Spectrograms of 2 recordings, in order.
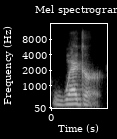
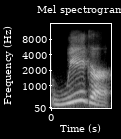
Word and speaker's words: Weger: I called her Michelle Wagger. And Nibil was very quick to tell me it's Michelle Wager. It rhymes with eager. So, Michelle, Michelle Wager has never had a 9to-5.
